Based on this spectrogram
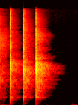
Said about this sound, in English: Sorry if that was too loud. Apologies. Apologies if my clap was too intrusive.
